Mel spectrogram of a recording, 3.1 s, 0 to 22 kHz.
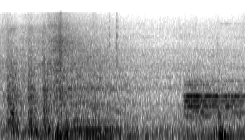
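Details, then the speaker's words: Toyota Avanza 2022, simulated fuel pump not working fault, pump activated via scan tool: short cranking, then engine fires and runs steadily with a light rev; normal start. "Oke. Dan ini mesinnya sudah menyala ya, kita gas. Bagus ya."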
